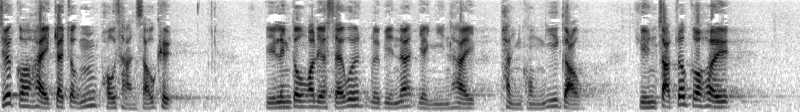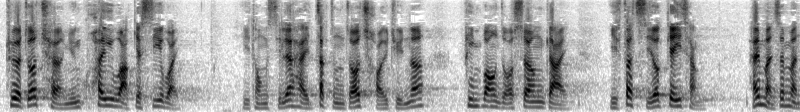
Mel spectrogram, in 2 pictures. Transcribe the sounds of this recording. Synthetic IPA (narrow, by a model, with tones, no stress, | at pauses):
t͡siː˨˥pːɐ˥kːɔː˧ɦɐ˨jkɐ˧jt͡sʊ˨k̩̚˥pʰo˨˧wt͡sʰaː˨˩nsɐ˨˥wkʰyː˧t̚ | jiː˨˩lɪ˨ŋt̪o˧wŋɔː˨˧e˨˧kɛ˧sɛː˨˧wuː˨˥jlɵ˨˧ɥpiː˨nlɛː˥jɪ˨˩ŋjiː˨˩nɦɐ˨jpʰɐ˨˩nkʰʊ˨˩ŋjiː˥kɐ˧w | jyː˨˩nt͡saː˨p̚t͡sɔː˨˥kɔː˧ɦɵ˧ɥ | kʰy˧jɐ˨˩t͡sɔː˨˥t͡ʃʰœː˨˩ŋjyː˨˥nkʰɐ˥jwaː˨kːɛː˧siː˥wɐ˨˩j | jiː˨˩t̪ʰʊ˨˩ŋsiː˨˩lɛː˥ɦɐ˨jt͡sɐ˥k̚t͡sʊ˨ŋt͡sɔː˨˥t͡ʃʰɔː˨˩jt̪ʰyː˨˩nlaː˥ | pʰiː˥npɔː˥ŋt͡sɔː˨˥sœː˥ŋkaː˧j | jiː˨˩fɐ˥t̚siː˨t͡sɔː˨˥ke˥jt͡sʰɐ̰˨˩ŋ | hɐ˨˥jmɐ˨nsɐ˥ŋmɐ˨n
